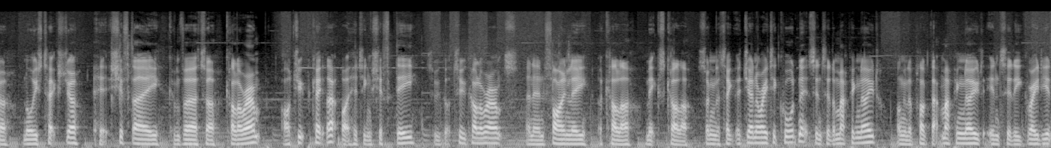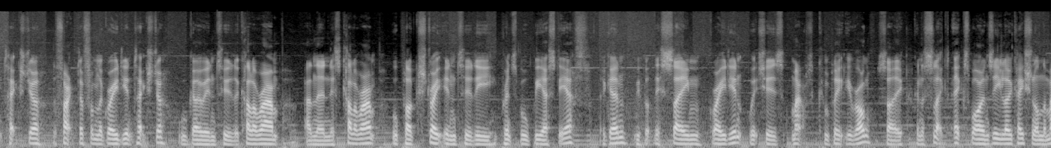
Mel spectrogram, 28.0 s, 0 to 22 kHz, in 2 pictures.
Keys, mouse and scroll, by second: 2.3 shift+a, 4.9 shift+d, 6.0 click, 7.4 shift+a, 9.2 scroll up 2, 10.5-13.9 drag, 16.1-17.2 drag, 18.3-20.9 drag, 21.8 scroll up 2, 22.3 middle click, 23.3 click, 24.5-24.9 middle drag, 25.9-28.0 drag.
